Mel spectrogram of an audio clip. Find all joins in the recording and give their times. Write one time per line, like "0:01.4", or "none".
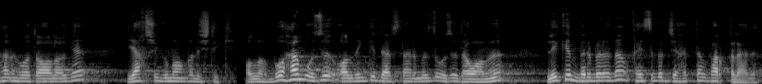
0:02.4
